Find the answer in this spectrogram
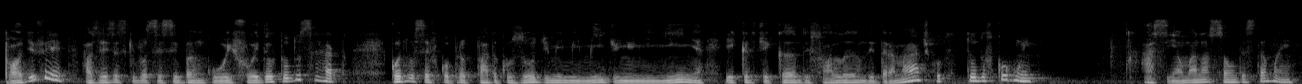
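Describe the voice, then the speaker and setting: Deep, animated man lecturing. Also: fairly quick. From Brazil. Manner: preachy, emphatic, mocking whiny voices. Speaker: motivational speaker. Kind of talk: reflective monologue.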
